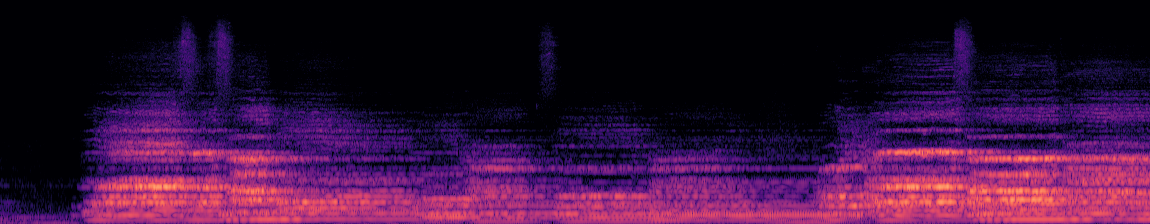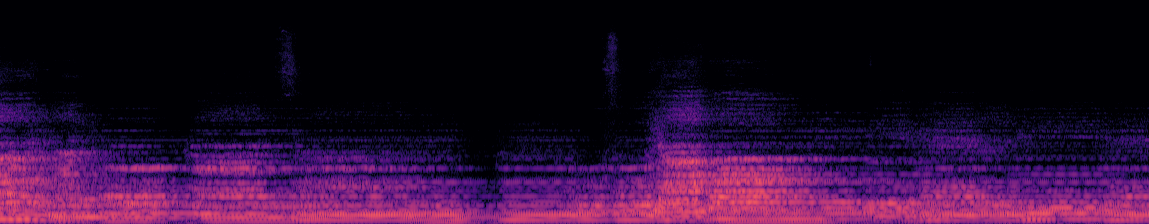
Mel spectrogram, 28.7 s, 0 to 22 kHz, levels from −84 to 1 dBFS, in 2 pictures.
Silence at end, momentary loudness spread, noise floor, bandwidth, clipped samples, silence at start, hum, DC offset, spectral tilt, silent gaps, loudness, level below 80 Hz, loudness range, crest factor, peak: 0 s; 16 LU; -55 dBFS; 14 kHz; under 0.1%; 1 s; none; under 0.1%; -8.5 dB/octave; none; -28 LUFS; -48 dBFS; 14 LU; 22 dB; -6 dBFS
